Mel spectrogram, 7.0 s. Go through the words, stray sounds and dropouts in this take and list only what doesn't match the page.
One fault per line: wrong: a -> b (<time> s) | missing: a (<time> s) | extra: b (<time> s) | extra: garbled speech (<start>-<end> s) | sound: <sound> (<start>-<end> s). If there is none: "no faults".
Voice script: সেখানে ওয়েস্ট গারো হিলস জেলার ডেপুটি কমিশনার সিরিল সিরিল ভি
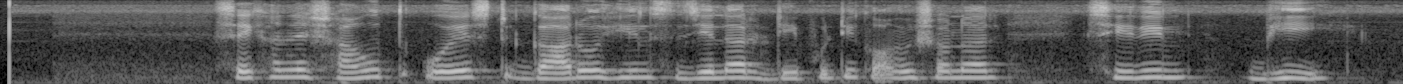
extra: সাউথ (1.7 s)
missing: সিরিল (5.9 s)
